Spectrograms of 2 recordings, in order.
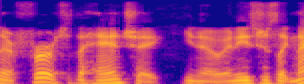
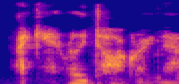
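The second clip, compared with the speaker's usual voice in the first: hushed whisper under the breath; 10 dB quieter than usual. Recapping a scene, Aria looks around before answering; imitating Aria's hushed voice. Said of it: "in a more hushed voice".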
